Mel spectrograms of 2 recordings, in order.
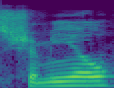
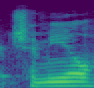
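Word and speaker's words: Chamille: Going along with that statement, number 14 is Shamil, or Chamil, however you want to pronounce it.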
